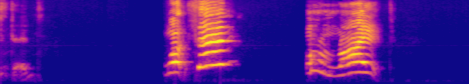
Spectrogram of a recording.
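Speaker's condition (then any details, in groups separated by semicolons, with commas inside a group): Cerebral palsy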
